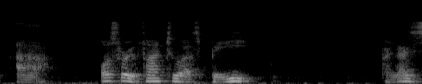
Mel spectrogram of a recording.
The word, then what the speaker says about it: PAYE: Under direct taxes, we have direct taxes are also referred to as payee, and that is spelled P-A-Y-E, which is an acronym which means pay as you earn.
